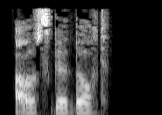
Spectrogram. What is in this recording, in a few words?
"ausgedorrt", German; adjectives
